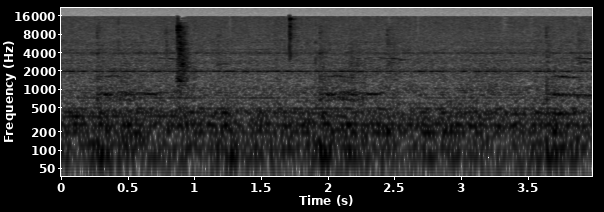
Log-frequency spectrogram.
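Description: A Class 377/4 electric train leaving Eastbourne station in Train Sim World 2020, a continuous low rumble with a steady hum and faint intermittent clicks, heard close and at an even level.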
